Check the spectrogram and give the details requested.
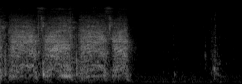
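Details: LST RC truck, newly bought, on a table: the steering gives three quick, high, scratchy squeaks as the wheels sweep, then goes quiet. Crunching is also heard on the other side; the owner suspects one servo is blown.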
